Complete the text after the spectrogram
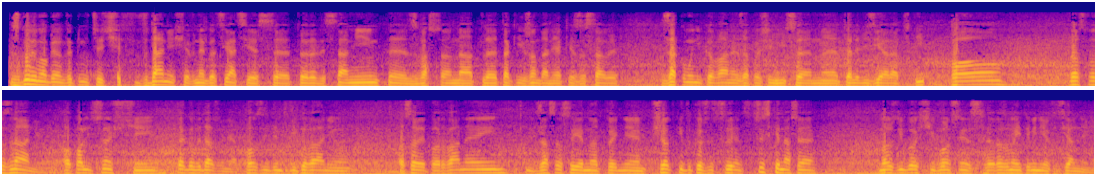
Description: * Mówi minister Włodzimierz Cimoszewicz*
